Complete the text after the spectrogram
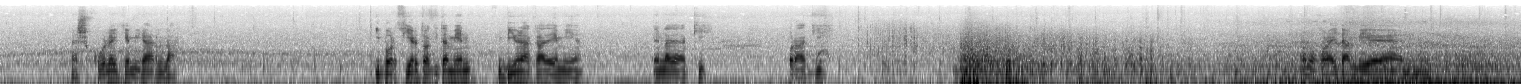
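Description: A young man talks with animation close to a microphone, in short bursts.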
